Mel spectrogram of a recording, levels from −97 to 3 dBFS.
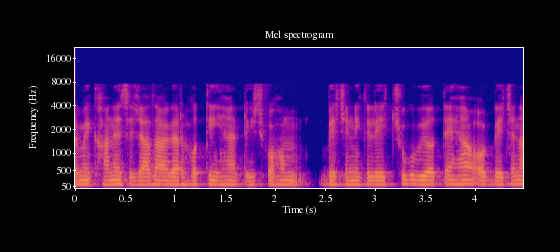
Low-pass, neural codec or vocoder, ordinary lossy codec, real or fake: none; codec, 16 kHz, 4.8 kbps, FACodec; none; fake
